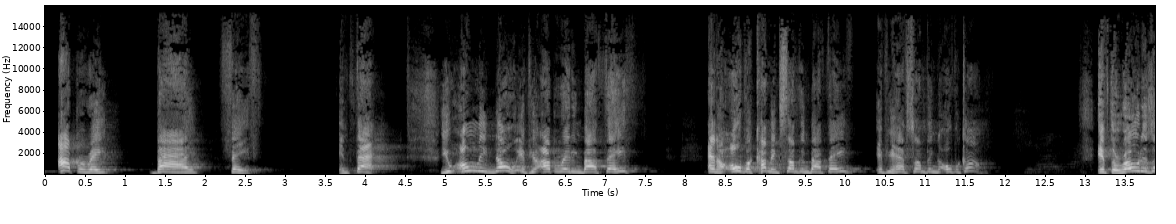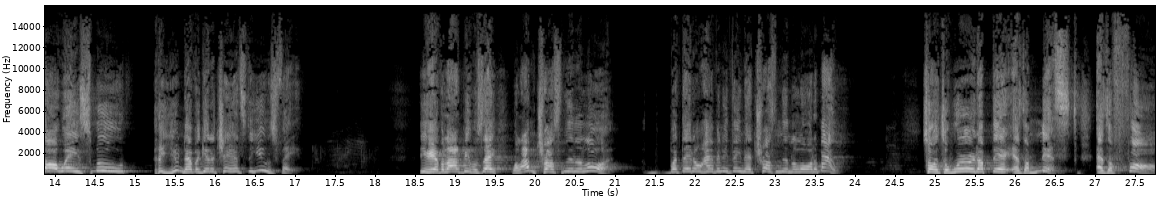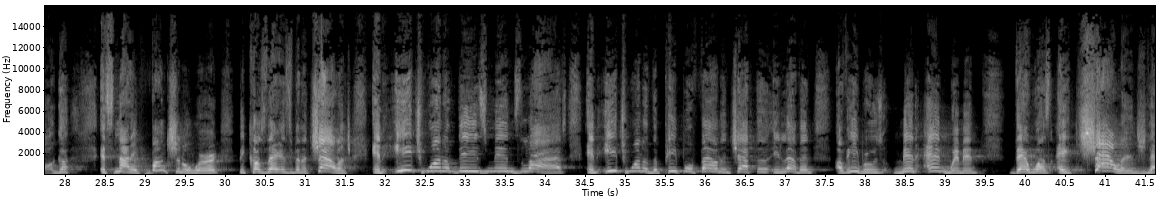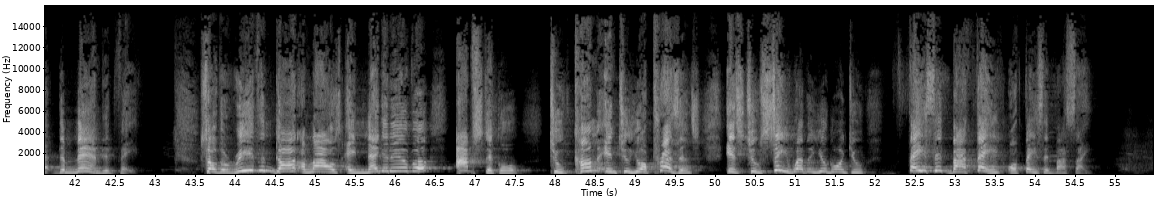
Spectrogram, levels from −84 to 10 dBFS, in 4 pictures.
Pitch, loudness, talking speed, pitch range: 275 Hz, -19 LUFS, 155 wpm, 235-305 Hz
